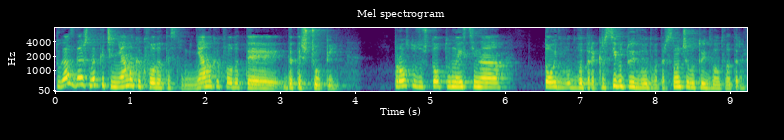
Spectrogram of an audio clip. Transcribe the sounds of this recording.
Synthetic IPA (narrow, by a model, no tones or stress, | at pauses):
t̪oɡasd̪aəʃsmɛt̪̚kət͡ʃɛnʲaməkɐkvɔd̪ɐt̪ɛslˠuminʲaməkɐkvɔd̪ɐt̪ɛd̪ɐt̪ɛʃt͡ʃupi | pɾɔst̪ʊzɐʃt̪ɔt̪ʊnɐist̪inə | t̪ɔid̪vəot̪vɤt̪ɾɛkɾɐsivot̪ʊid̪vəot̪vɤt̪ɾɛsˠɤnt͡ʃɛvot̪ʊid̪vəot̪vɤt̪ɾɛ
